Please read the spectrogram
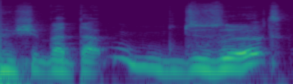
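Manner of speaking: put-on a light, slow old-man grumble; lightly voiced old man regretting his pudding; hint of a creaky old man; windy old man. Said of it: "like a windy old man".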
